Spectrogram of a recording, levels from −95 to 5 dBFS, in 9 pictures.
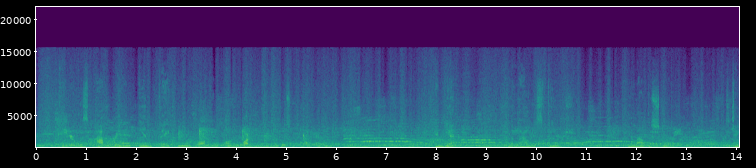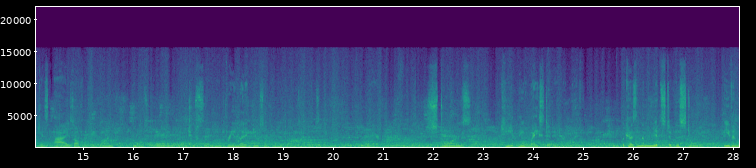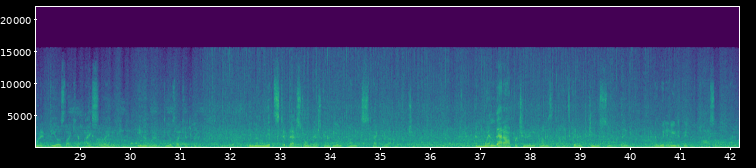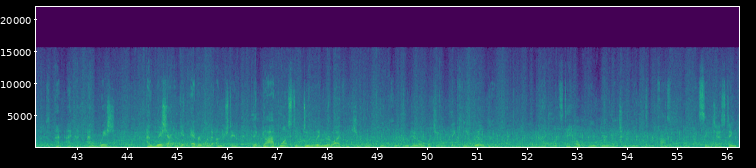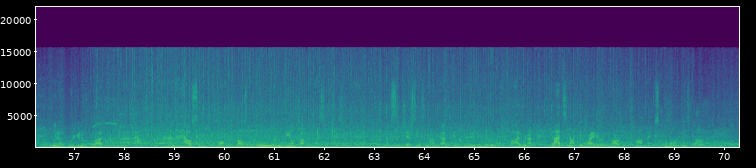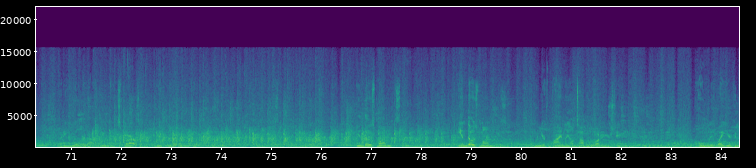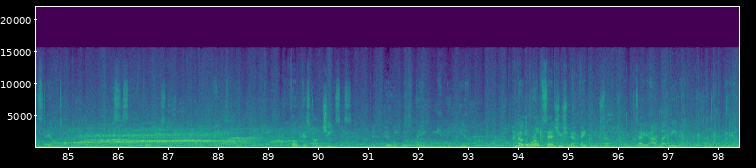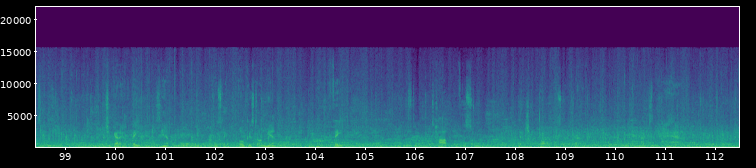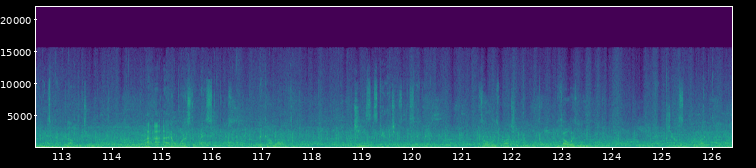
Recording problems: murmuring crowd; loud; throughout; 1 dB below the speech
low rumble; noticeable; from 17 s to 1:05 and from 1:19 to 1:55; 20 dB below the speech

